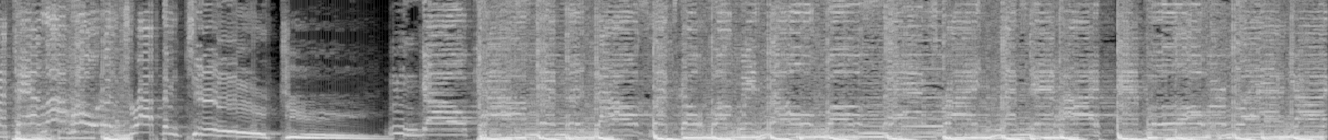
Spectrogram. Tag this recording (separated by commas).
Music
